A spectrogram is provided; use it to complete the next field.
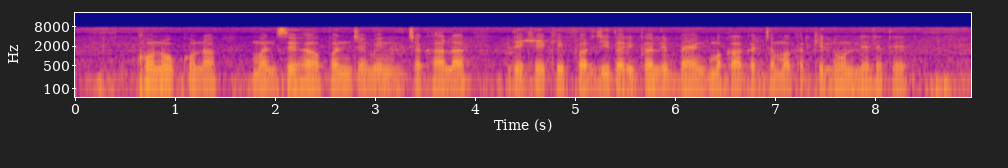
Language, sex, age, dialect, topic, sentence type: Chhattisgarhi, male, 18-24, Central, banking, statement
